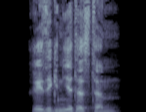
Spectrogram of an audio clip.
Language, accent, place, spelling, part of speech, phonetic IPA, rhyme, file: German, Germany, Berlin, resigniertestem, adjective, [ʁezɪˈɡniːɐ̯təstəm], -iːɐ̯təstəm, De-resigniertestem.ogg
- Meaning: strong dative masculine/neuter singular superlative degree of resigniert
